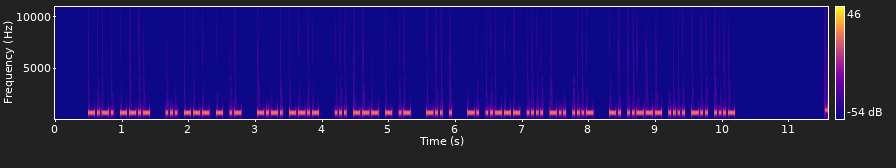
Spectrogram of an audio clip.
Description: Morse code, heard as a keyed tone, about 36 wpm, 700 Hz. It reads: CQ SOTA CQ SOTA DE N2HDV N2HDV
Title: SOTA QSO Practice 35wpm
